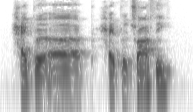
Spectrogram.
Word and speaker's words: hypertrophy: So they get the hypertrophy. That's how you say it.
